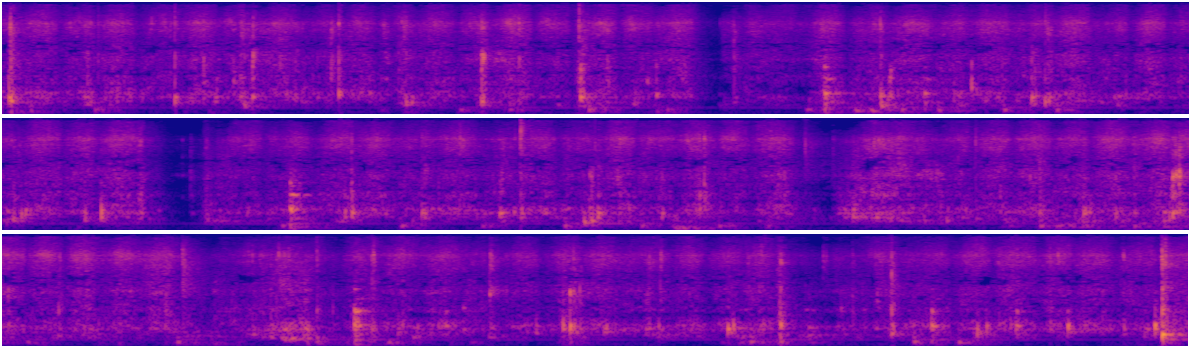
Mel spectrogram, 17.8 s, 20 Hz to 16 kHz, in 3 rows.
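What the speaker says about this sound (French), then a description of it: "Et on mélange bien jusqu'à ne plus sentir les graines de sucre." A spoon scrapes and rubs steadily against a bowl while cake batter is mixed with sugar for a 1970s-style Moroccan cake, making a continuous gritty rasping with brief pauses between strokes.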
